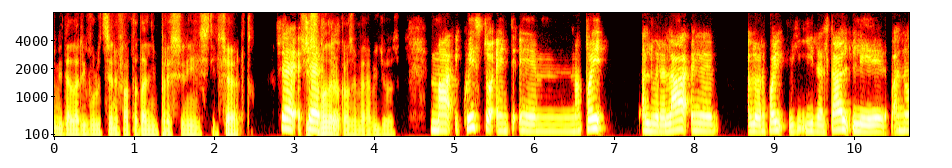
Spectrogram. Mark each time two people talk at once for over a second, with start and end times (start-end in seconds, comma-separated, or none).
none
